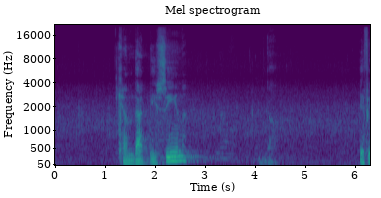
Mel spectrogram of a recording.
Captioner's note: voices in audience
